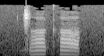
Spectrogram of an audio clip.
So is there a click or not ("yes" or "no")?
yes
